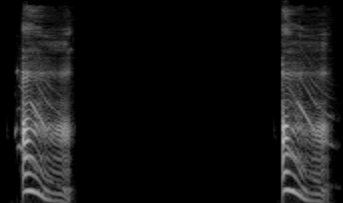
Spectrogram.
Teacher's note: That is the sound for the fourth tone. It starts high and drops all the way down.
